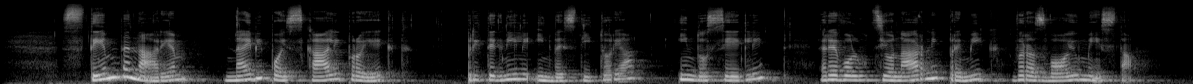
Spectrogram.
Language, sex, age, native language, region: Slovenian, female, 30-49, Slovenian, Carinthia region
